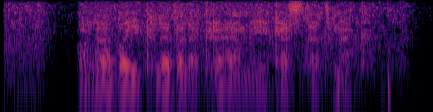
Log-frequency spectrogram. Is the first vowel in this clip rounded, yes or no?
yes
